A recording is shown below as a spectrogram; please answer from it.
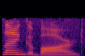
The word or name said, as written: Langobard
